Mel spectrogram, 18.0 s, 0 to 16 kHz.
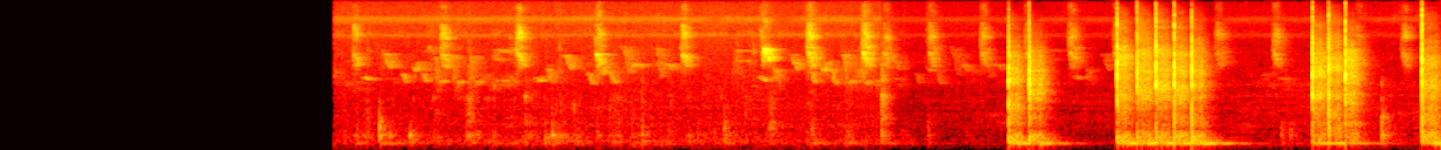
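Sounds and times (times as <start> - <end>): faint knocks: 4.2 - 11.8
birds chirping: 4.2 - 18.0.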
